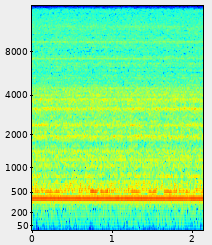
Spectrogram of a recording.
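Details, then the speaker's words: Bench test of new VFD spindle for Genmitsu ProverXL 4030 desktop CNC, speed dialed up on controller to full 24,000 rpm output: clean steady high whine at constant pitch, no rubbing or rattle; healthy at top speed. "the dial on the side of the uh CNC controller allows me to turn up the speed to test the full capability so now it says it's outputting 24,000"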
